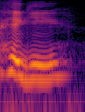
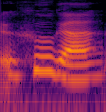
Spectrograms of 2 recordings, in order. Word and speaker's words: hygge: It's not higgy. I know that. Phonetically, it's higgy. But hygge or hygge.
